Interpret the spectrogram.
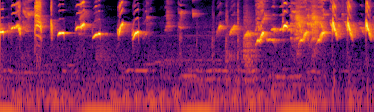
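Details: Greater green leafbird singing in the middle of the night in lively gacor style: a varied run of slurred whistled notes, some rising, some falling, broken by sharp buzzy chips, with a faint low hum underneath.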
